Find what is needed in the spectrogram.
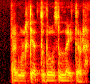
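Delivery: generic sixties movie villain voice. Answering an interviewer's question in a generic sixties Soviet Bond villain voice. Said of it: "speaking with the voice of a generic nineteen sixties Bond villain from the Soviet Union".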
